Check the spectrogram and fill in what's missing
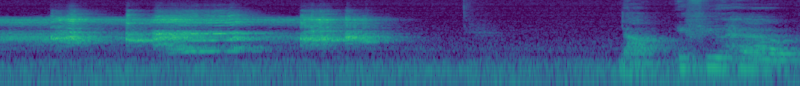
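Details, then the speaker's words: An infant patient's continuous run of harsh coughs, then ends in a high, honking, sudden indrawn gasp that vibrates the voice box: the whoop of whooping cough (pertussis). "in this sound bite a baby is coughing continuously and then his perhaps lungs are getting drained out of air so he wants to take a quick gasp of air to refill"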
